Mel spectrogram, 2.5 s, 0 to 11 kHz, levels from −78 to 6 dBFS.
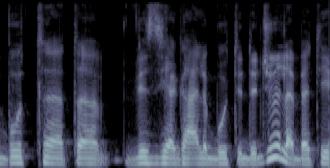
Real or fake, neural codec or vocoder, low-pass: real; none; 9.9 kHz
